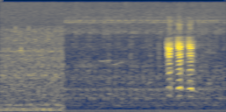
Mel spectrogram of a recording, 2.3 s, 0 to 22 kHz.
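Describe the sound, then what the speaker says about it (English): Goats on a trailer in a farming video game, hauled to a sale barn, give three quick close bleats near the end, after a loud low rumble cuts off, over a steady quiet background hum. "All right, and we have 8 goats loaded up."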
